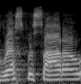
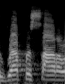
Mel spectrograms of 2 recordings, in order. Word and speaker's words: Reposado: everyone says excuse me can I have resposado it's Reposado everybody Reposado oh my God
